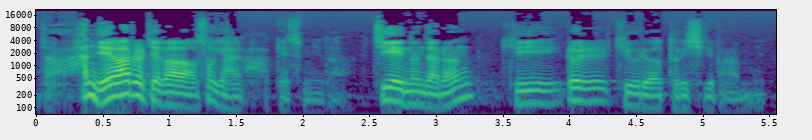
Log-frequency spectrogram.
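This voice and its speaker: A man's voice: mid-range voice, sing-song, brisk, a bit bright. A man preaching a sermon as pastor, telling a story and leading the congregation in call and response. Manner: tells an illustrative story with quoted characters.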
